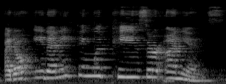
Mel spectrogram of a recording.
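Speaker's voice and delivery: put-on high-pitched kid voice; fussy child. Daniel reminding Mom about supper, fussily. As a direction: insist on it like a picky little boy.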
